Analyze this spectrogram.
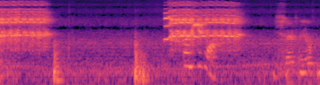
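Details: Pet cockatiel making a funny noise indoors: two long, harsh, buzzy screeches of about a second each, with softer rasping, sliding sounds between them.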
